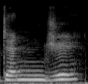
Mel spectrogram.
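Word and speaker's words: Dengie: Actually, it's pronounced Dengue.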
